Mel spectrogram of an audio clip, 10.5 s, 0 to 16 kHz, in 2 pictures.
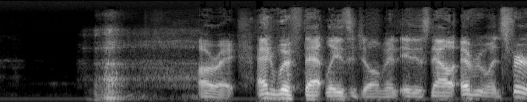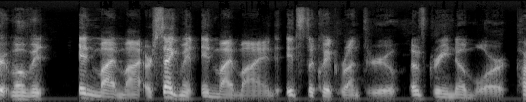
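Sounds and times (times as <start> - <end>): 
deep breath: 0.8 - 2.6
speech: 2.0 - 10.5.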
